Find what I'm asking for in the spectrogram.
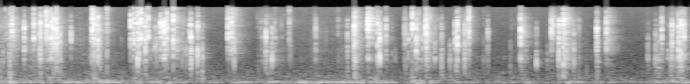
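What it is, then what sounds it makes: Clear plastic wrapper. A small, square, crumpled, empty clear plastic wrapper is crinkled with the fingertips. It makes dense, irregular bursts of bright, crackly crinkling that come in quick clusters with brief quieter gaps. A faint low hum sits underneath.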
